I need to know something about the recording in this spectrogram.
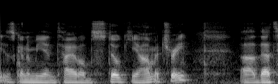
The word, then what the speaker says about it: stoichiometry: Um, our next section here, as you can see, is going to be entitled stokiometry. Uh, that's how you pronounce that big fancy word.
